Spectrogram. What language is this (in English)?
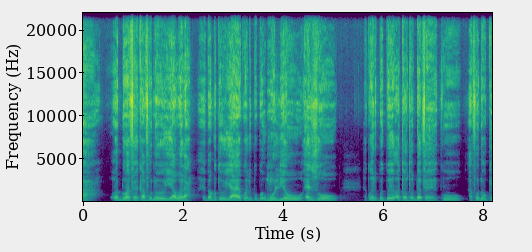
Ikposo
